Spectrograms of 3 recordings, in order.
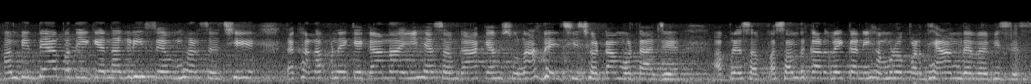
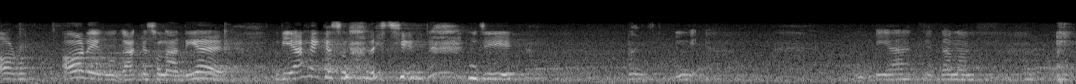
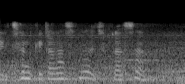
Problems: background sounds at intervals, background conversations at intervals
